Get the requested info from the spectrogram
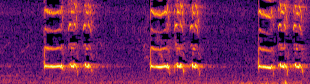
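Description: A Jacobin cuckoo gives loud, ringing, metallic whistles in quick bursts of three or four notes, repeated about once a second. There is faint background hiss.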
